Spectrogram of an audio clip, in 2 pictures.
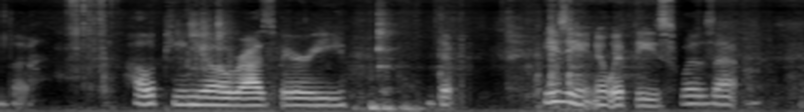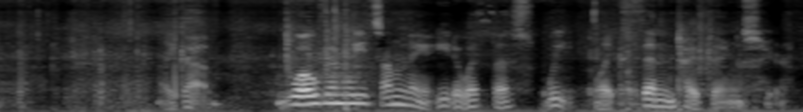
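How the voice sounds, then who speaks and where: A woman vlogging her day in a casual, rambling way, full of ums, her voice hoarse. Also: fairly low pitch, animated, measured pace, long pauses, slight background noise. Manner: chatty, rambling with many ums. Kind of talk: casual daily vlog to camera. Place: outdoors on a rural road, wind.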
